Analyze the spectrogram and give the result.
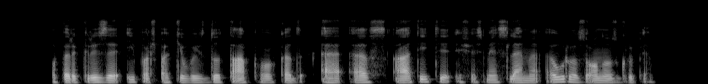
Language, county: Lithuanian, Klaipėda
